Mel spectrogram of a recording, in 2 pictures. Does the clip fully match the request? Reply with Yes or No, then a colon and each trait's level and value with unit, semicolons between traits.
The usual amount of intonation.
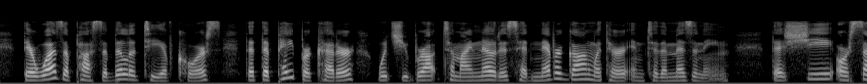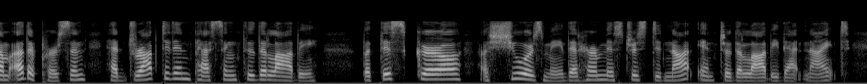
Yes: average, 4.2 semitones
